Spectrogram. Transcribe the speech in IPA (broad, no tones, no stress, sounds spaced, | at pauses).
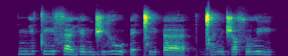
nʲ e t i s æ j e n d͡ʒ i ɣ u ʔ e ǀ i ʔ æ | ɡ͡ǀ æ n d͡ʒ ɒ s u l i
